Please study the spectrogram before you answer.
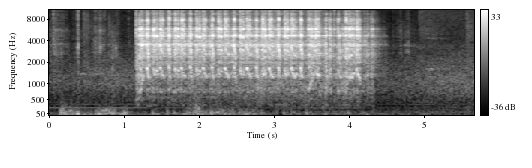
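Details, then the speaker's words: Newly bought dirt bike still on street tires cranks rapidly at about three to four pulses a second for about three seconds, then dies away without catching; cause unknown. "Oh shit. I don't know what's going on, but they didn't want to start"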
